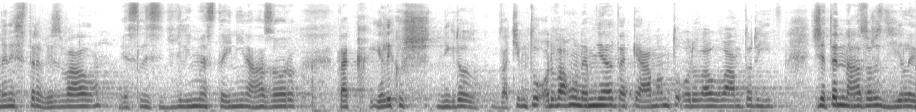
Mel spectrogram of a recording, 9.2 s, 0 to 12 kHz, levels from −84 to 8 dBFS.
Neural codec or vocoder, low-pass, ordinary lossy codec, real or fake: none; 10.8 kHz; AAC, 48 kbps; real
